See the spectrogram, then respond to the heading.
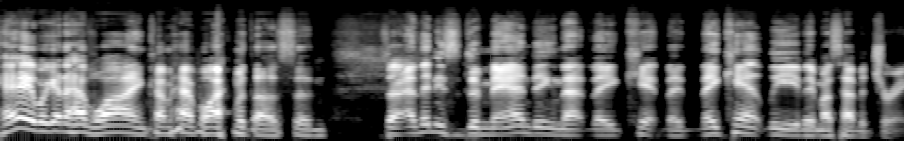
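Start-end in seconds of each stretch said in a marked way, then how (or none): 0.0-2.2 play-acted loud hollering. Retelling a comedy scene where a character calls others for wine: imitating a character yelling. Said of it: "he's just yelling to say".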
